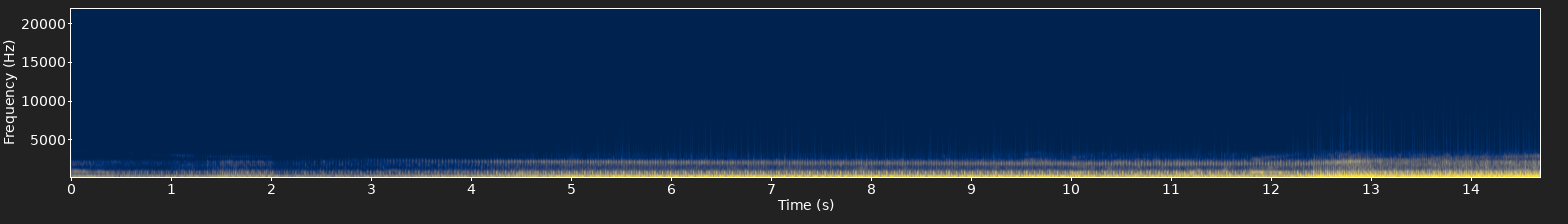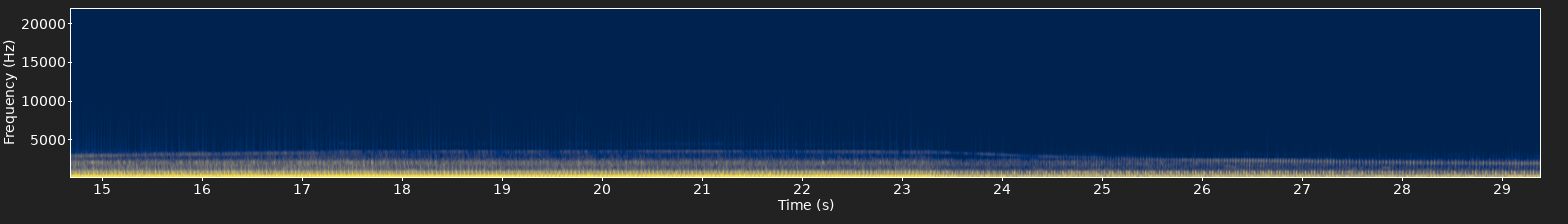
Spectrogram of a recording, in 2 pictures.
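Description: Pulling tractor's engine running at low speed, then revving up about twelve seconds in and held at high revs for about ten seconds before dropping back. A high whistle rises and falls with the engine speed.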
